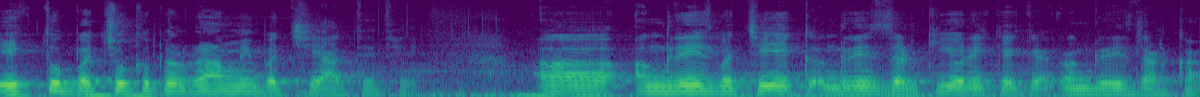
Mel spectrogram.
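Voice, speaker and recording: A woman's fairly low voice, dark and mellow in tone, with lively intonation. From Peshawar, northwest British India. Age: 90s. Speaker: retired broadcaster. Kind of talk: interview. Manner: halting.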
